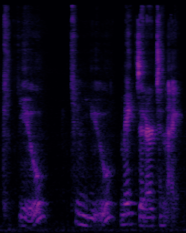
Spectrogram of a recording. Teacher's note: because the important thing in the question is making dinner that is what is being emphasized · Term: connected speech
